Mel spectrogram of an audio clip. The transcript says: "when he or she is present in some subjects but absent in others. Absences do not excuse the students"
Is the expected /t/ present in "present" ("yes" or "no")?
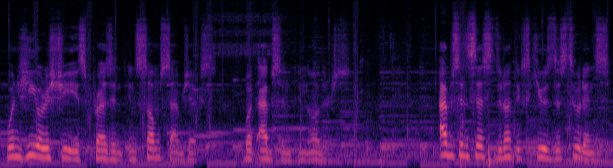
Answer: yes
